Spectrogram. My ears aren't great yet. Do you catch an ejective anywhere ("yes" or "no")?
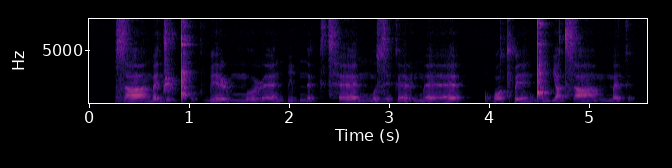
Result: no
